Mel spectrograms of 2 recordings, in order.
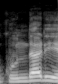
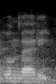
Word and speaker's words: Cundari: Gina, primero, ¿pronuncio bien tu apellido? Kundari, ¿está bien así? Sí, perfecto, Gina Kundari.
